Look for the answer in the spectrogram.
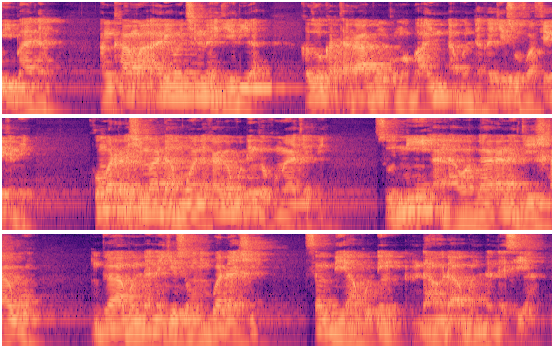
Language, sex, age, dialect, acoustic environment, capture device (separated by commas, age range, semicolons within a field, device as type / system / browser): Hausa, male, 25-34, Nigeria - Kano, silence, mobile / Linux / Chrome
